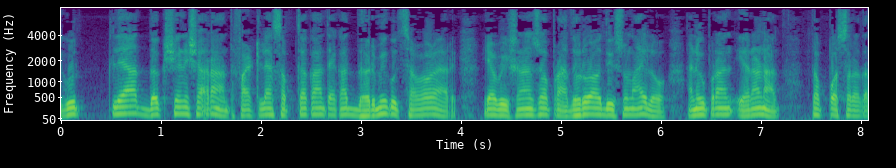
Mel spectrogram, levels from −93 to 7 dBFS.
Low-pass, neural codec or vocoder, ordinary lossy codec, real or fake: none; none; none; real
